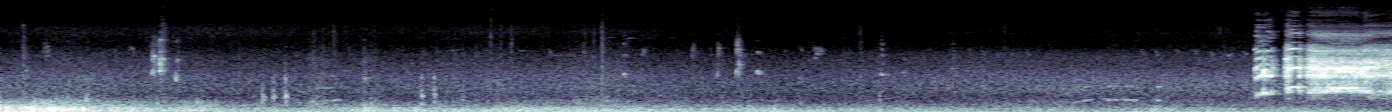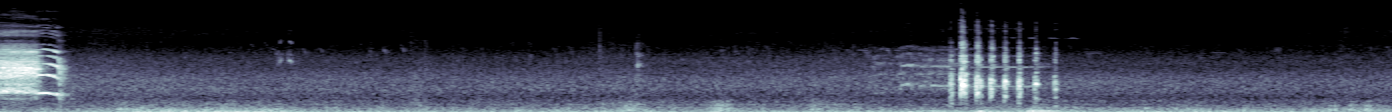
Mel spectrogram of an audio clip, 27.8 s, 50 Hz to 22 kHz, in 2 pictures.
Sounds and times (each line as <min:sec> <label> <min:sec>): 0:00.0 thunder storm 0:05.9
0:00.5 free range chickens 0:27.8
